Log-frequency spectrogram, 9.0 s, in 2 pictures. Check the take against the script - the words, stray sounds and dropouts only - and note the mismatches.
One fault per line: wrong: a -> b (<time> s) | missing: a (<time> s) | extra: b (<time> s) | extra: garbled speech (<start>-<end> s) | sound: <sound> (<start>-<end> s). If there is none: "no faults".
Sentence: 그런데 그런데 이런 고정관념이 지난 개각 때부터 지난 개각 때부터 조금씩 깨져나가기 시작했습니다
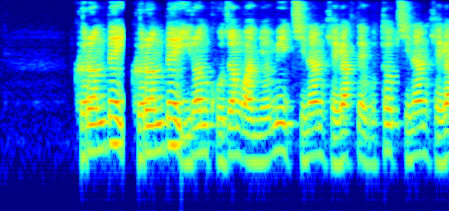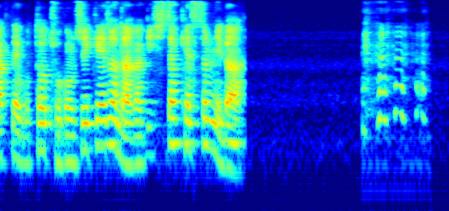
sound: laugh (8.1-8.8 s)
